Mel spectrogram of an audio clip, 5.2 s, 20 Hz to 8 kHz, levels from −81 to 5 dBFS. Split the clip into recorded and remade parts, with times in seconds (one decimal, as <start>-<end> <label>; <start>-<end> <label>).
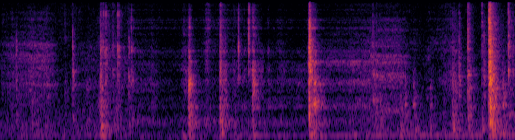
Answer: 0.0-1.3 recorded; 1.3-3.7 remade; 3.7-5.2 recorded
